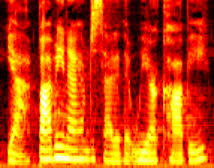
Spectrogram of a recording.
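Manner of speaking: usual speaking voice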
